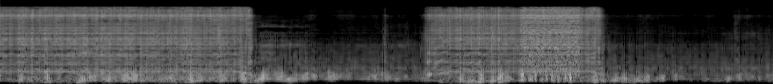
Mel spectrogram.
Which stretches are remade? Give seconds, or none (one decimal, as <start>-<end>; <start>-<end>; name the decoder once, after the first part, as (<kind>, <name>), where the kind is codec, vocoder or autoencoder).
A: 0.0-5.2 (vocoder, BigVGAN v2); 5.8-7.7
